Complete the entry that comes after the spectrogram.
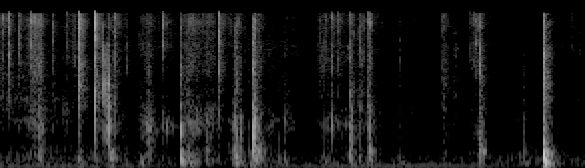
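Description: Fingertips and nails scratch and squeeze a hollow, partly compressed silver aluminum foil flexible duct with a wire spiral. The ribbed foil gives off a quiet, irregular run of crinkling, tearing-like rustles and short crunches, with bright hiss above low thumps and one louder crackle near the end.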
